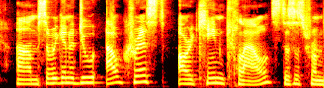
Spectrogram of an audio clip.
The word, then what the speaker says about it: AVKRVST: I figured it out it's called owlcrist and I'm still on the fence because I know how hard it was from me to pronounce the V because in Germany it's pronounced foul um so and there's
